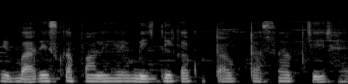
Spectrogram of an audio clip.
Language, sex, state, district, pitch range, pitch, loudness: Hindi, female, Bihar, Bhagalpur, 130-145 Hz, 140 Hz, -32 LUFS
